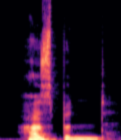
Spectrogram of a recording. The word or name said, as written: husband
